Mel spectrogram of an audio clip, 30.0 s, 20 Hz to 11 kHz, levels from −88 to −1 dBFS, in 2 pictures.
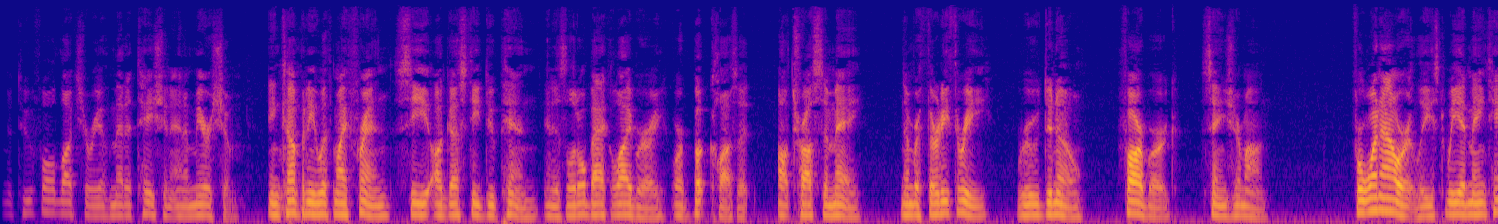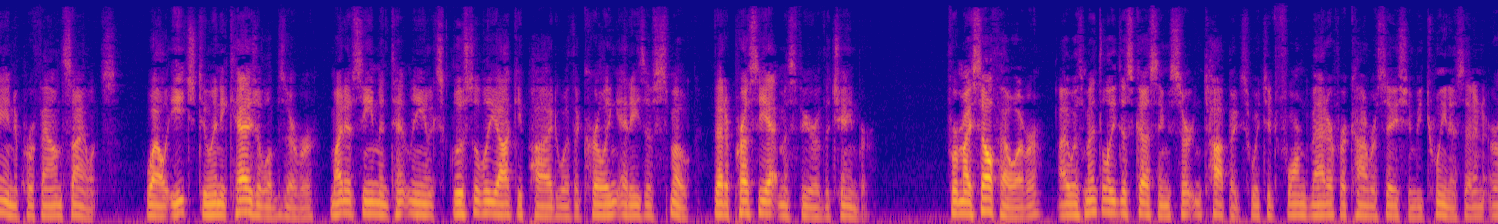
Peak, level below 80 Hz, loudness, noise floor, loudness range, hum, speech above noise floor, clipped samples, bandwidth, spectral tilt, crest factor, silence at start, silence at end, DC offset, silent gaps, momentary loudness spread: -2 dBFS; -52 dBFS; -25 LUFS; -57 dBFS; 4 LU; none; 32 dB; under 0.1%; 10 kHz; -6.5 dB/octave; 24 dB; 0.25 s; 0 s; under 0.1%; none; 14 LU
